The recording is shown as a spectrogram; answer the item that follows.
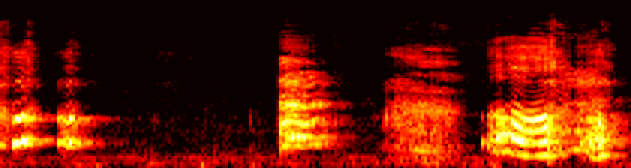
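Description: A young man laughing in short breathy bursts, a pause of about a second, then a longer wavering laugh near the end.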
